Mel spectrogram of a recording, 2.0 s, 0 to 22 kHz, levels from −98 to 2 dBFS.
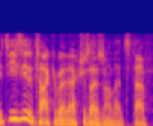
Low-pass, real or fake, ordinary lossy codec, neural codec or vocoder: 7.2 kHz; fake; MP3, 48 kbps; codec, 16 kHz, 16 kbps, FunCodec, trained on Chinese and English, 50 frames a second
